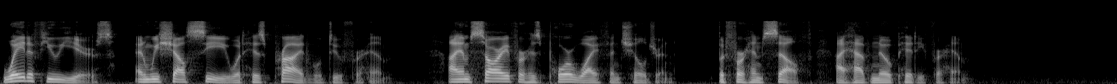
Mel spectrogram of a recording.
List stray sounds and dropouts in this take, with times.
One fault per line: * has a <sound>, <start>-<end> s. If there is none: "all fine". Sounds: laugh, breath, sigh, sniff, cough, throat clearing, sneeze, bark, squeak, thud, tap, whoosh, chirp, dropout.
all fine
